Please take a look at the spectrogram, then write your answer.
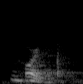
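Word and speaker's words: Koh-i-Noor: This is Koh-i Noor, Koh-i I-N-O-O-R. Coroner. Corner, yeah, it's spelled strangely, so.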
